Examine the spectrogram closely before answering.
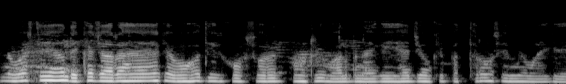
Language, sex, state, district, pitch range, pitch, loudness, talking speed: Hindi, male, Delhi, New Delhi, 135-160 Hz, 145 Hz, -16 LUFS, 235 wpm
